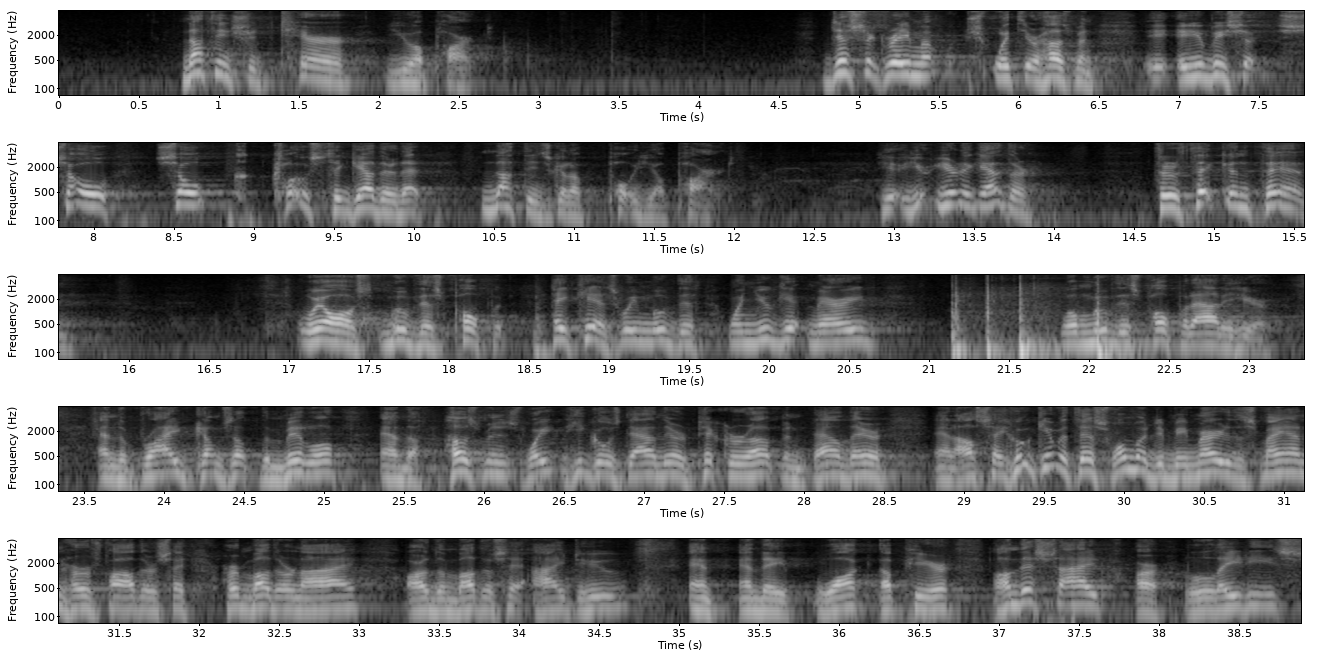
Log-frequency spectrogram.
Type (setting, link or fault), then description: setting, large echoing room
